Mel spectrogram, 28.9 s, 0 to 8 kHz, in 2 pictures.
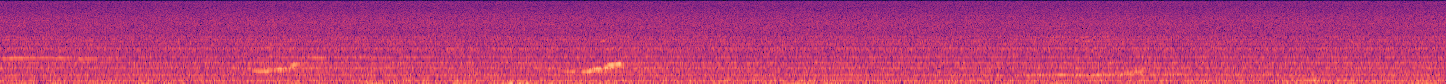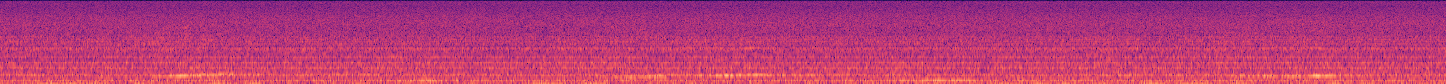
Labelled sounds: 0.0	0.4	humpback whale, 0.83 to 0.99 kHz

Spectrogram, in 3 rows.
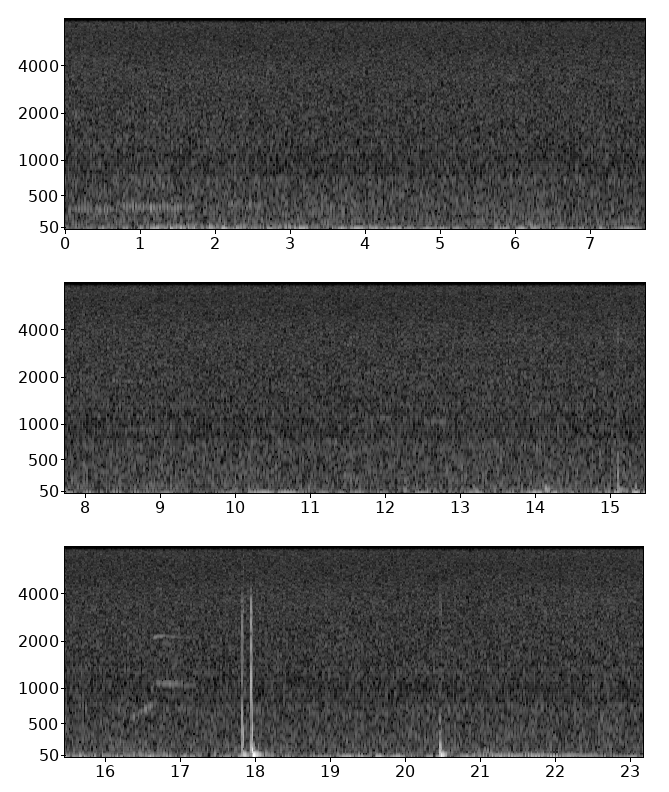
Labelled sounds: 16.6	17.0	humpback whale, 0.96 to 2.2 kHz

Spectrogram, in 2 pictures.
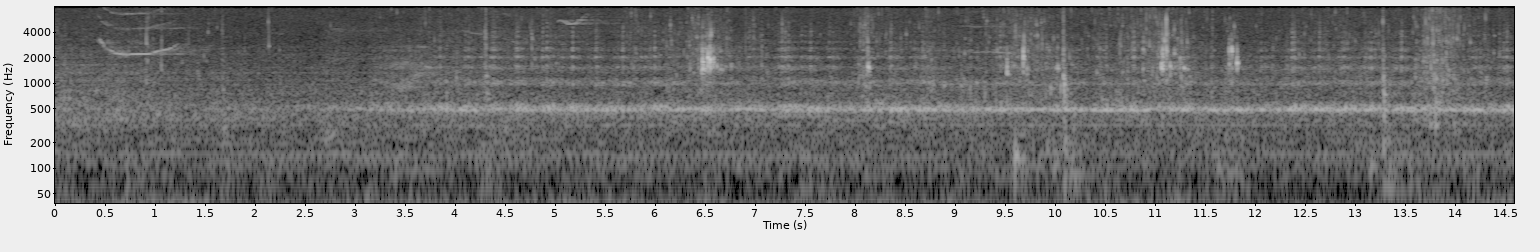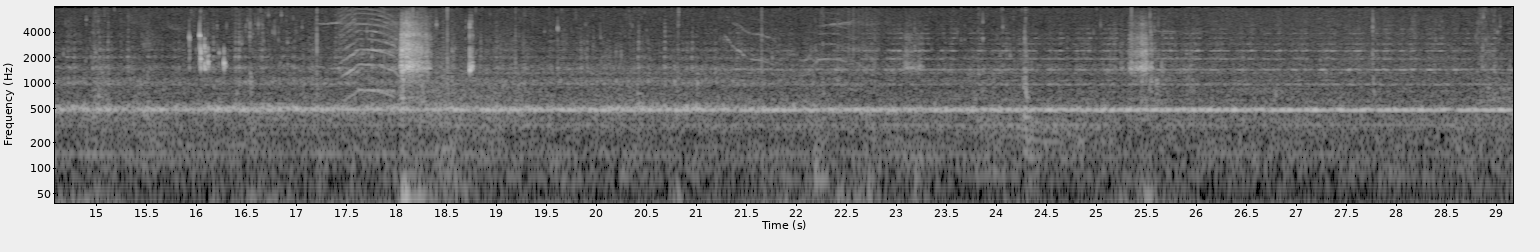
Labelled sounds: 17.2	18.0	killer whale, southern Alaska resident, 1.0 to 8.0 kHz
22.0	22.8	killer whale, southern Alaska resident, 1.6 to 5.7 kHz

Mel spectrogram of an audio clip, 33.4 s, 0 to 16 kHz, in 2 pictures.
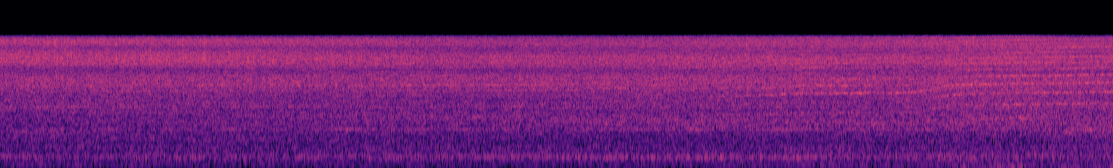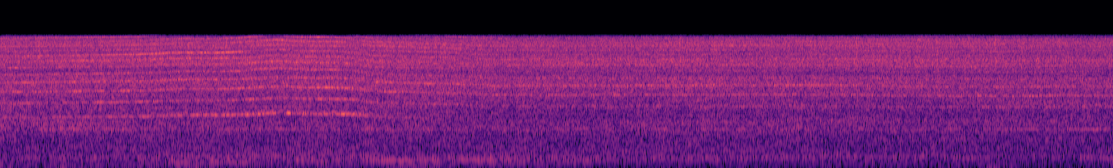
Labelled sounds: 15.7	17.3	vessel noise, 2.2 to 6.2 kHz

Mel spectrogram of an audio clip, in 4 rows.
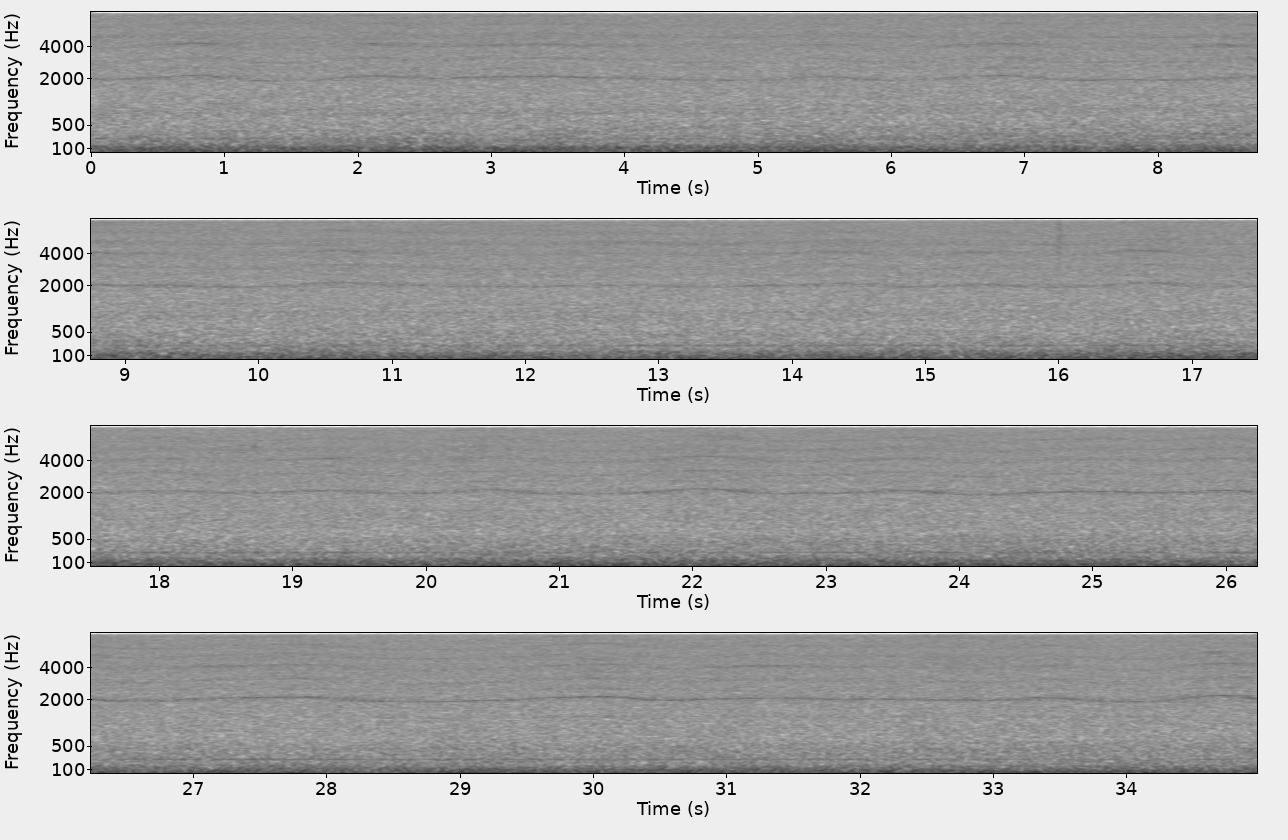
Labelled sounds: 34.5	34.9	vessel noise, 2.1 to 3.0 kHz

